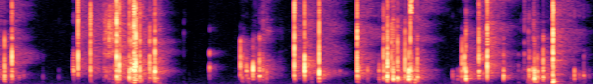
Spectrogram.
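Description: A full, soft plastic-film baby wipes pack is pressed and tapped by both hands with fingertips and long nails. Bursts of bright, dry crinkling and crushing plastic are separated by brief silences.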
